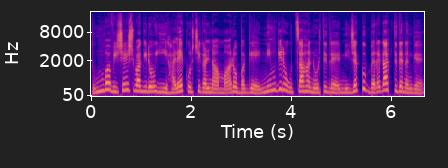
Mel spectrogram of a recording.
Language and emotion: Kannada, surprised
